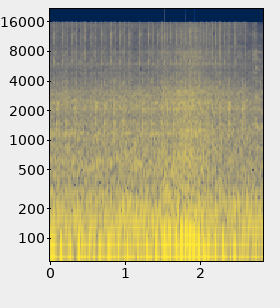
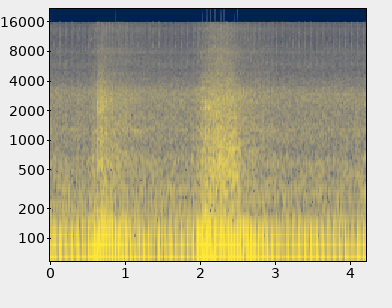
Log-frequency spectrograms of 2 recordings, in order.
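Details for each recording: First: Honda Vario 150 scooter, hard to start, worse after washing: low idle stumbling with uneven, lumpy thumps; spark visibly leaking from the plug cap, causing the misfire; cap to be swapped for testing. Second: Honda Vario 150 scooter after rusted, arcing spark plug cap was replaced: steady even single-cylinder beat, two clean throttle blips rising and settling without stumbling; no misfire, brebet cured.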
